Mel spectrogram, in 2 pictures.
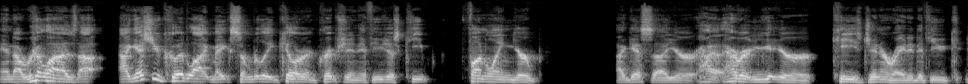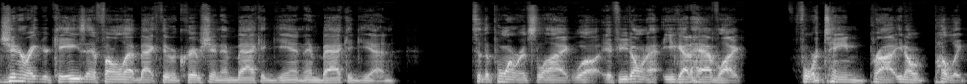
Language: English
